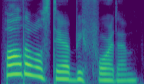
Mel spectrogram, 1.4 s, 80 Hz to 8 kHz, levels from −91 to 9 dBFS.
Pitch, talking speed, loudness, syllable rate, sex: 225 Hz, 210 wpm, -17 LUFS, 6.5 syllables/s, female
